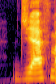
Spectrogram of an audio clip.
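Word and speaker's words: Gef: Jeff might be my new favorite cryptid. – I was going to call him Geff because it's G-E-F, and then I read the story and it's pronounced Jeff, and I was like, Jeff the Talking Mongoose is the greatest thing.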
